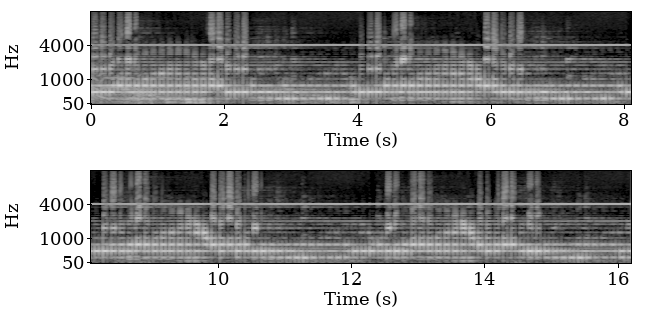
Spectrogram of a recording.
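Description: A telephone rings with an electronic, melodic ringtone, its short tonal phrase repeating about every two seconds at a steady, moderate loudness throughout, with no voices.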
